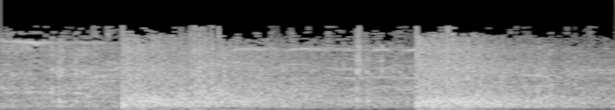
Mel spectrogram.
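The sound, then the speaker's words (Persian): Tear gas canisters are fired by federal officers in downtown Los Angeles to disperse protesters, two loud, sharp bangs about two seconds apart, each followed by a lingering crackle over a constant outdoor roar with faint voices. “رسانه‌ها گزارش دادند که افسران فدرال در مرکز شهر در تلاش برای متفرق کردن معترضان اقدام به پرتاب گلوله‌های گاز اشکاور کردند.”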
